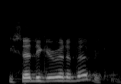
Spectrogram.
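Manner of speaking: deliberately put-on dopey, dumb voice. Retelling what a man said before surgery, the speaker uses a dumb voice. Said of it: "That's my dumb voice".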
